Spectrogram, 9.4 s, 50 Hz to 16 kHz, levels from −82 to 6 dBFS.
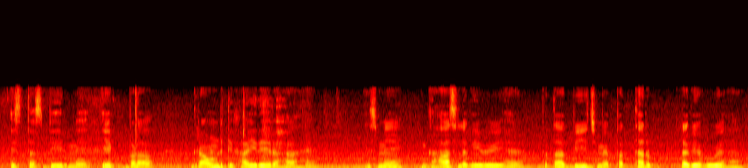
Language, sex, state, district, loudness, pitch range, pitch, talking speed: Hindi, male, Uttar Pradesh, Lalitpur, -21 LUFS, 125-140 Hz, 130 Hz, 140 wpm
